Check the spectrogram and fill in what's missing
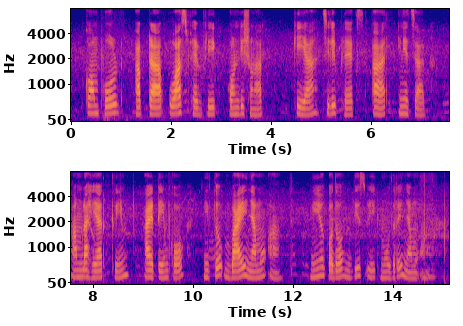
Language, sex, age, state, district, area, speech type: Santali, female, 30-45, West Bengal, Jhargram, rural, read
